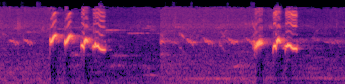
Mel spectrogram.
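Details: Caged female red-whiskered bulbul, Thailand, calling to encourage a young male to sing: a loud run of four bright falling chirps, softer twittering notes, then another burst of three chirps.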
